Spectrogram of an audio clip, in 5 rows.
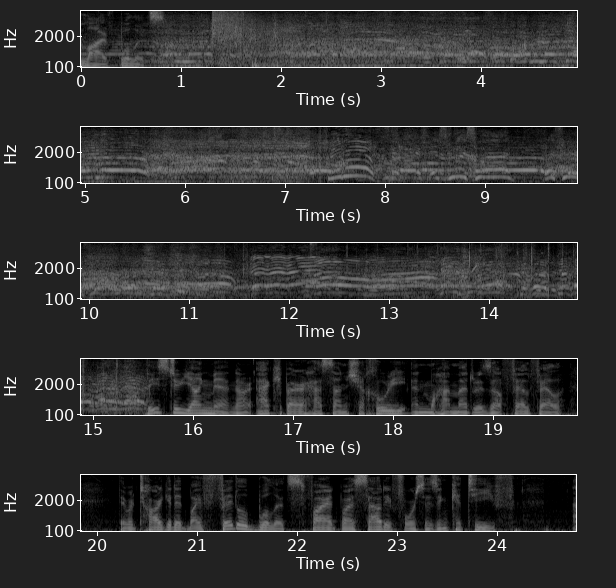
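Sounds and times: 
speech: 0.0 - 2.2, 15.6 - 24.7
protesters shouting slogans: 0.3 - 15.6.

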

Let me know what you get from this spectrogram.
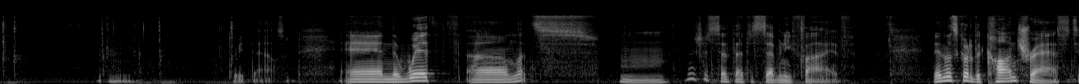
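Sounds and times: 
computer keyboard typing a value into editing software: 0.0 - 2.5, 6.6 - 8.3
speech: 1.0 - 1.4, 2.3 - 8.6, 9.3 - 10.7.

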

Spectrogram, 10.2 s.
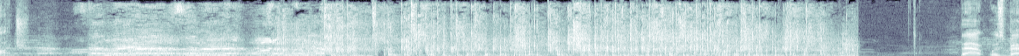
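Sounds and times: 
anti-government protesters chanting: 0.0 - 3.6
security forces with American weapons firing at protesters: 2.7 - 8.6.

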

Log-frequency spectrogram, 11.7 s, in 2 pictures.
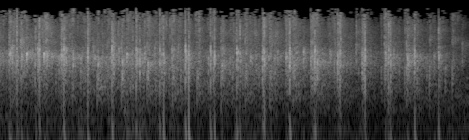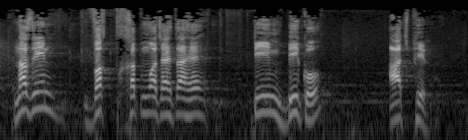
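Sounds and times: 
loud applause: 0.0 - 5.9
speech: 6.1 - 10.0, 10.8 - 11.3.

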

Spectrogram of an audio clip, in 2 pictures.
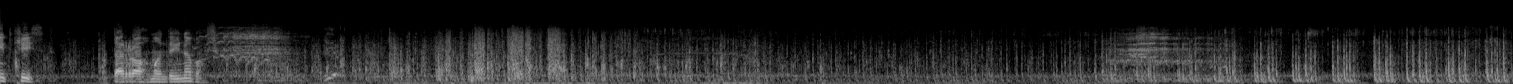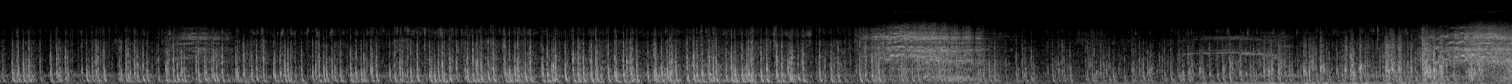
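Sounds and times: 
speech: 0.0 - 3.4
horse hooves clip-clopping: 0.0 - 30.2
horse whinnying: 2.0 - 3.6, 11.0 - 12.4, 16.7 - 17.6, 23.7 - 25.3, 26.9 - 28.1, 29.3 - 30.2.

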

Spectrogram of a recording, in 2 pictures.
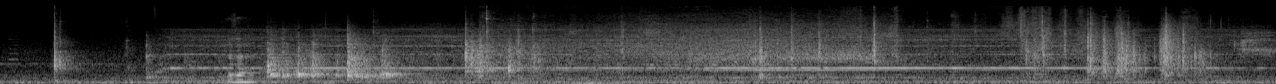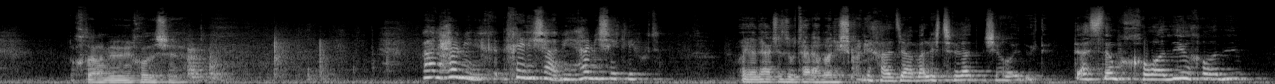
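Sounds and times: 
printer printing out a document: 1.4 - 12.8
speech: 2.3 - 3.0, 13.6 - 15.1, 17.5 - 19.4, 20.2 - 25.2.

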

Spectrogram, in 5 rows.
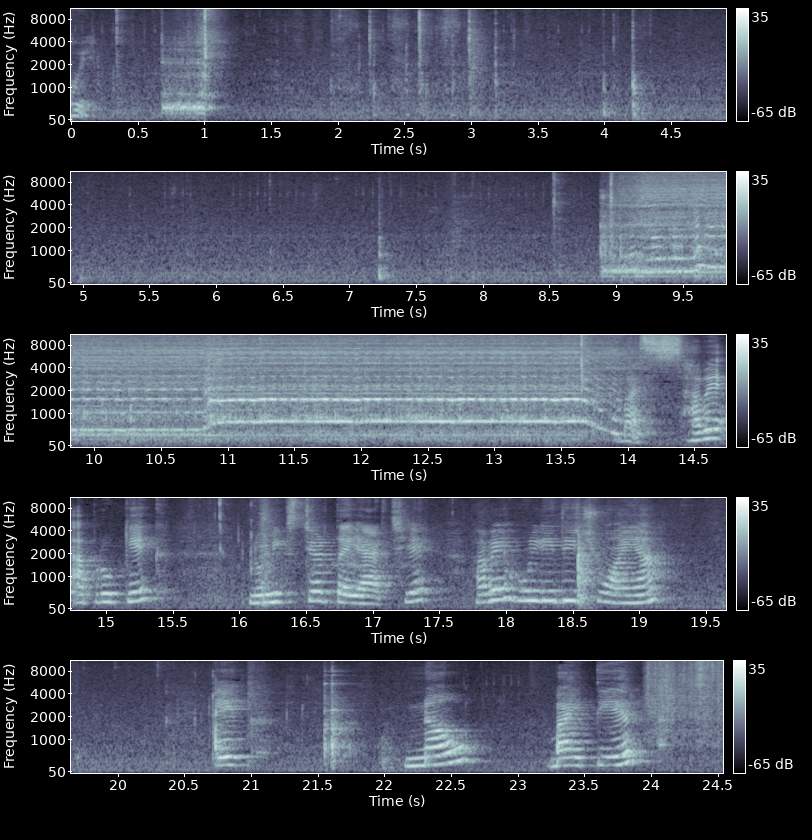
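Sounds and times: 
speech: 0.0 - 0.3, 14.5 - 15.5, 16.1 - 19.2, 20.8 - 21.1, 22.2 - 24.1
electric mixer on high mixing cake batter: 8.9 - 14.2.

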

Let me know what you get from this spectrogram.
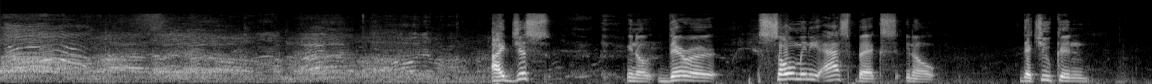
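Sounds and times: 
crowd loudly reciting salawat in unison: 0.0 - 5.0
speech: 4.9 - 5.6, 6.3 - 9.4, 10.2 - 11.0.

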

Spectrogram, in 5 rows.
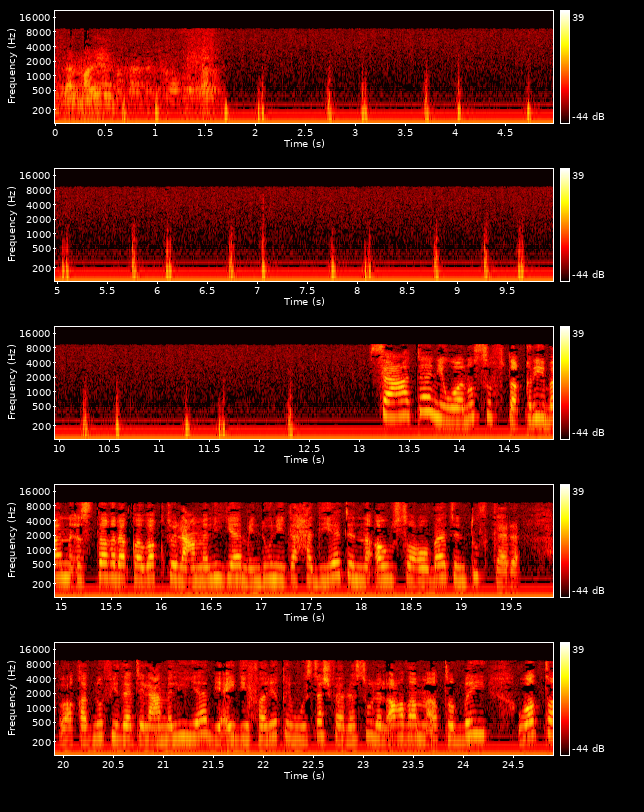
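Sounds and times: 
faint constant hum: 0.0 - 24.8
speech: 0.1 - 1.8, 13.2 - 24.8
heartbeat sounds on a cardiac monitor: 0.5 - 12.6.

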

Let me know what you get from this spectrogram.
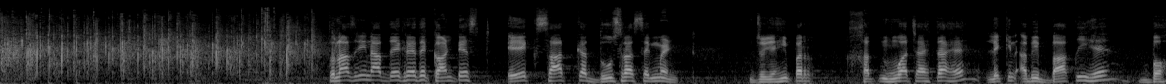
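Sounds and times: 
audience clapping: 0.0 - 3.4
speech: 3.3 - 6.9, 7.5 - 11.6.

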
